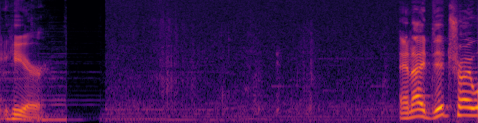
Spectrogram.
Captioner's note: light crunching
